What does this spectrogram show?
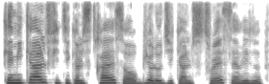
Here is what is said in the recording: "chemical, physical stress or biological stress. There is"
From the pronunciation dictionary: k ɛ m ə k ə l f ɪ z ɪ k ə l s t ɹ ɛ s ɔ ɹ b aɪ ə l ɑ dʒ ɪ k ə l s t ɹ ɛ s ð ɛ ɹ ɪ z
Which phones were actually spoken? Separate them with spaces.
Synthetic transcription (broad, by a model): k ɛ m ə k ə l f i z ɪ k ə l s t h ɛ s ɔ ɹ b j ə l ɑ ʒ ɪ k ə l s t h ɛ s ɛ ɹ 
